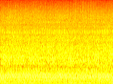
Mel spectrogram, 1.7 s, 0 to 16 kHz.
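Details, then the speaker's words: Husqvarna 510 MD push mower that had hit something hard with its blade, running before repair. Loud, lumpy, sputtering run with visible shaking; the ignition timing is suspected to be off from a sheared flywheel key. "okay guys so you see it is running but it's kind of cut like sputtering and you can even see it shaking a little bit here so I'm thinking that the ignition timing is out a little bit because they probably sheared the flywheel key"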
